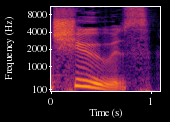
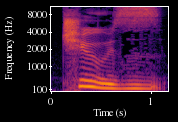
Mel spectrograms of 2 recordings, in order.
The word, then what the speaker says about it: choose: Let's compare goose and choose. So the vowel is the same. It's the same as lose, ooh, goo, chew. But it's the difference between that S, the unvoiced, and then the Z, the buzzing, the voiced. Goose, choose, goose, choose.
